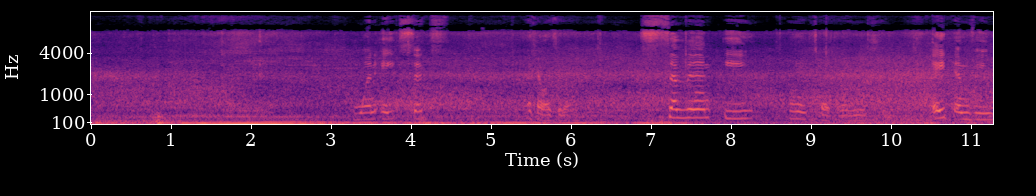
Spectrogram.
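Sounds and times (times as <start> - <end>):
car passing on a boulevard with low engine rumble: 0.0 - 6.2
speech: 5.5 - 6.3, 7.2 - 11.2.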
